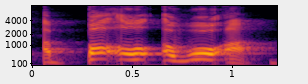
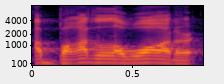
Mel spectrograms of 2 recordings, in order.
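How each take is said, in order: First: It is said in a careful, standard British accent. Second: It is said in an imitated American accent. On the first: "that's how you properly pronounce it" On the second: "or the Americans"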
